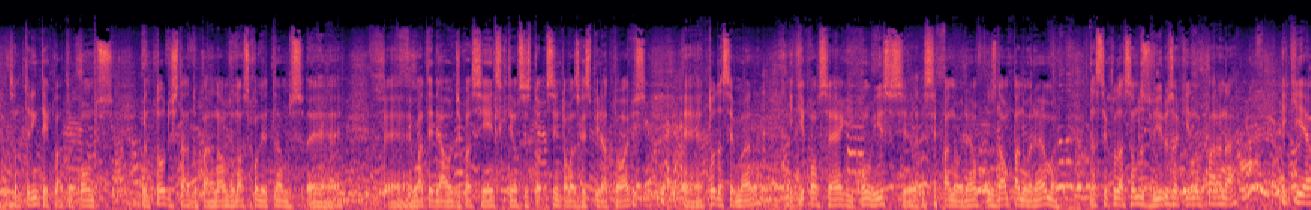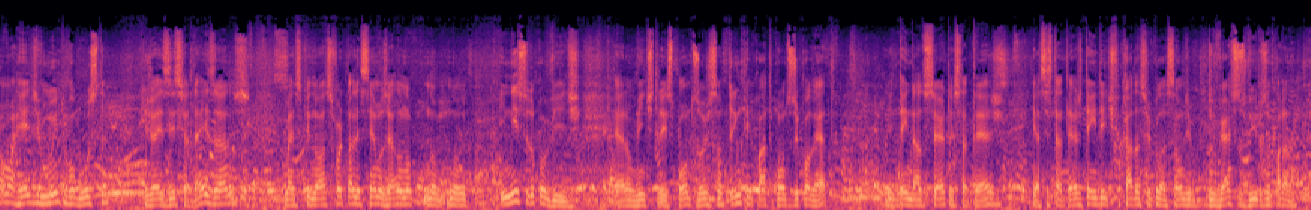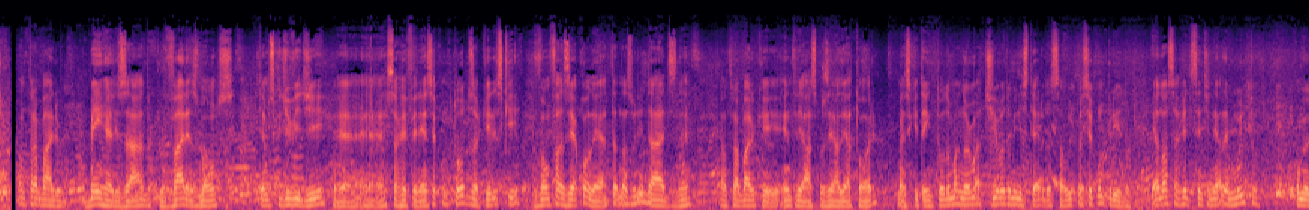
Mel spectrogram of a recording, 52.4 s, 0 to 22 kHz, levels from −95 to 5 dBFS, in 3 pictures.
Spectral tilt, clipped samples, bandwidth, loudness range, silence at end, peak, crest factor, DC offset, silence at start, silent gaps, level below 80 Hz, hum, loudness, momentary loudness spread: -4.5 dB/octave; under 0.1%; 14 kHz; 3 LU; 0 s; -2 dBFS; 14 dB; under 0.1%; 0 s; none; -36 dBFS; none; -17 LUFS; 5 LU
